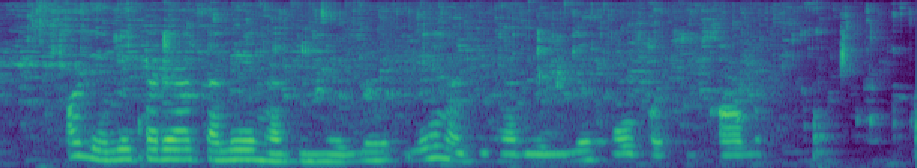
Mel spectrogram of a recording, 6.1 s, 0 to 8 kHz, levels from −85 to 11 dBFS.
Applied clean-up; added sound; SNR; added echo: classical method WPE with log-MMSE.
